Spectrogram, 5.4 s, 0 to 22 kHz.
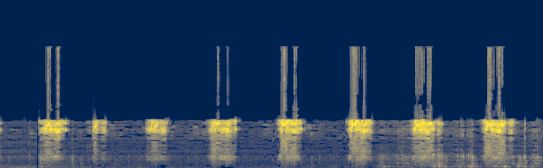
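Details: Sparrow chicks eight days old in a nest, three left of five hatched, watched by a webcam in 2012, giving high thin begging peeps in bursts about every seven tenths of a second, over low rustling.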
